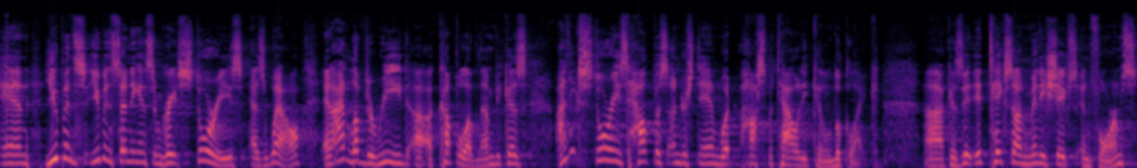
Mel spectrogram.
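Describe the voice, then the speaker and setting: Over a quiet background, a man speaks in a raised, projected voice at a moderate pace. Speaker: pastor. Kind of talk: sermon. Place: stage. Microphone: headset.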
